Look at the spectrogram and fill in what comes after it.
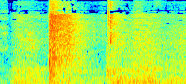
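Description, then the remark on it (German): Police force in the front door of a local DVB broadcaster reporter's home in Myanmar at night: two loud crashing blows about half a second apart, each with a sharp splintering burst that trails off into a low background murmur. “Ich sagte doch, dass ich komme ruft der Reporter des lokalen Senders DVB, als Polizisten die Haustür einschlagen.”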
